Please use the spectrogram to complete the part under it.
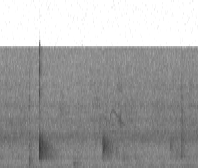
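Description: Snooker balls knock together with a click.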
